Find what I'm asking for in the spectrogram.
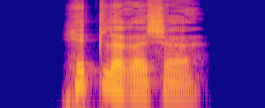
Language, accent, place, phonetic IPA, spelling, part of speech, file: German, Germany, Berlin, [ˈhɪtləʁɪʃə], hitlerische, adjective, De-hitlerische.ogg
- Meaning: inflection of hitlerisch: 1. strong/mixed nominative/accusative feminine singular 2. strong nominative/accusative plural 3. weak nominative all-gender singular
